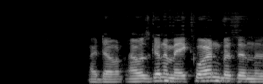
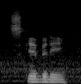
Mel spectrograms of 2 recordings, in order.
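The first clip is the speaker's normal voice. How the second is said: ironic zoomer; 6 dB quieter than usual. Pretend. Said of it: "Just gotta start talking like a Zoomer".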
